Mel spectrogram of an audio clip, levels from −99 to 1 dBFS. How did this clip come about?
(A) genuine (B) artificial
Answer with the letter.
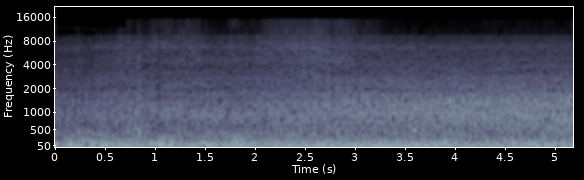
A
